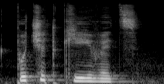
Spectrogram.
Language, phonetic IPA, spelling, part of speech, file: Ukrainian, [pɔt͡ʃɐtʲˈkʲiʋet͡sʲ], початківець, noun, Uk-початківець.ogg
- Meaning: beginner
